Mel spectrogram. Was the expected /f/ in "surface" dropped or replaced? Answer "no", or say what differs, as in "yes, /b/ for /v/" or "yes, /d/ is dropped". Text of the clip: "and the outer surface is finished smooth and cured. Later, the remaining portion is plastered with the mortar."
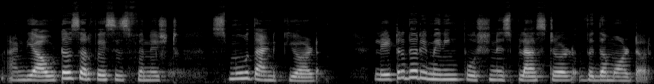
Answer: no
